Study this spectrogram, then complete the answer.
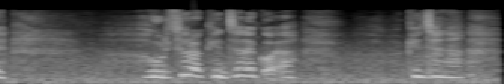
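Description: A young woman speaks anxiously nearby.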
